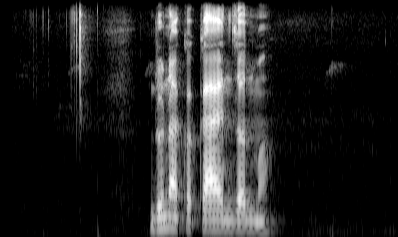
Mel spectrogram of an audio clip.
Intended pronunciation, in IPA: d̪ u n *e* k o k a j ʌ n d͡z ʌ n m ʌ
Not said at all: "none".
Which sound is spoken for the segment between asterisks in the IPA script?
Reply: a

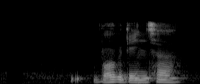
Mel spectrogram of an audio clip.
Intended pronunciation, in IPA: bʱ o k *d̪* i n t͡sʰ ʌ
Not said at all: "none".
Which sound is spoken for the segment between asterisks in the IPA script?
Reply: d̪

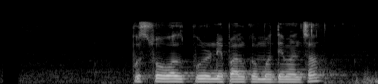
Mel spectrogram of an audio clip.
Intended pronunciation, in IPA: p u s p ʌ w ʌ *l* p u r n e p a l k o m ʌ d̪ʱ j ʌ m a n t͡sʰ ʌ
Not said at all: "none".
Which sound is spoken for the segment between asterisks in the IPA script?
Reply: l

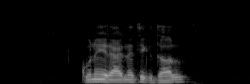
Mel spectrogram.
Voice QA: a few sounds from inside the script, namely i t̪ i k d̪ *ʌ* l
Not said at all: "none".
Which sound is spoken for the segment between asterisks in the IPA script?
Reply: ʌ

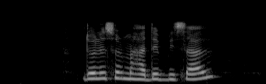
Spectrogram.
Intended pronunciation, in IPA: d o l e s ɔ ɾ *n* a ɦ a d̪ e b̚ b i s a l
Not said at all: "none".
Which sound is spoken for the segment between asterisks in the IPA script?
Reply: m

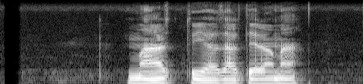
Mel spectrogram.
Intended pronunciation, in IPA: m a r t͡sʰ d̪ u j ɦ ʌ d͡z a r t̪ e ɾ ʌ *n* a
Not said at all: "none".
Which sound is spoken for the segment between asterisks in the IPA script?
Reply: m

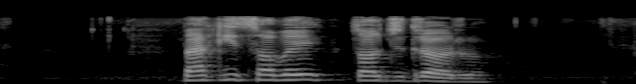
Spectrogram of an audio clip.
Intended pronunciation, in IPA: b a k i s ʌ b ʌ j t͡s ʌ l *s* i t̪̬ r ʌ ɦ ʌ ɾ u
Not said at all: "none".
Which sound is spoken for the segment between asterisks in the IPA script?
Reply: t͡s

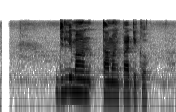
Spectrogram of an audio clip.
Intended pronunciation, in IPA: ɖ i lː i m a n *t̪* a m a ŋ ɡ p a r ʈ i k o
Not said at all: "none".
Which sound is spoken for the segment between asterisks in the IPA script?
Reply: t̪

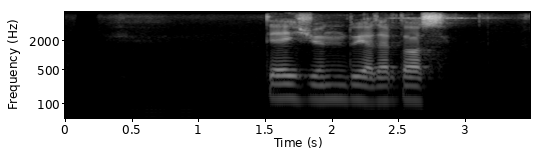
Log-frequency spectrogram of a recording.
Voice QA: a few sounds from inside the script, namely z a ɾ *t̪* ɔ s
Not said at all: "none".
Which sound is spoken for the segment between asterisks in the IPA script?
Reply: d̪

